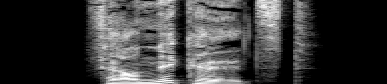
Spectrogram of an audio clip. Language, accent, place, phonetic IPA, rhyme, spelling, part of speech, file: German, Germany, Berlin, [fɛɐ̯ˈnɪkl̩st], -ɪkl̩st, vernickelst, verb, De-vernickelst.ogg
- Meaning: second-person singular present of vernickeln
